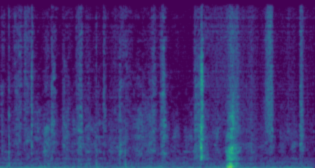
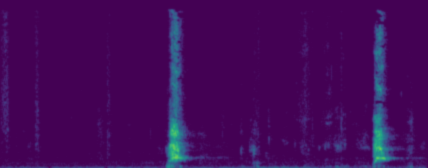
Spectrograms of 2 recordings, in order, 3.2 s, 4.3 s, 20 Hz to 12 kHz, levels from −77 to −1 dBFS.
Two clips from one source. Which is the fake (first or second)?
first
